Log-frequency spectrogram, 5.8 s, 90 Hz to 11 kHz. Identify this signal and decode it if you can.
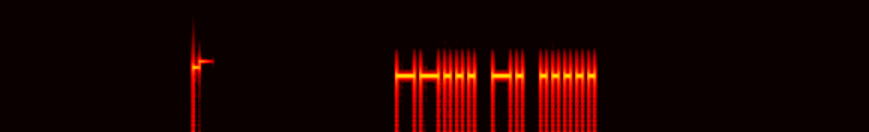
Morse code, heard as a keyed tone, about 30 wpm, 700 Hz. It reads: 7N5
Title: Common Cut Numbers - 3-Digit 30wpm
